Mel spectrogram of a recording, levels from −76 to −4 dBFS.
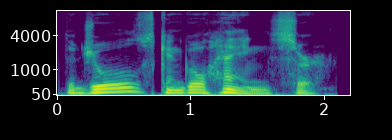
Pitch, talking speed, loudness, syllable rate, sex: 105 Hz, 165 wpm, -16 LUFS, 3.7 syllables/s, male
